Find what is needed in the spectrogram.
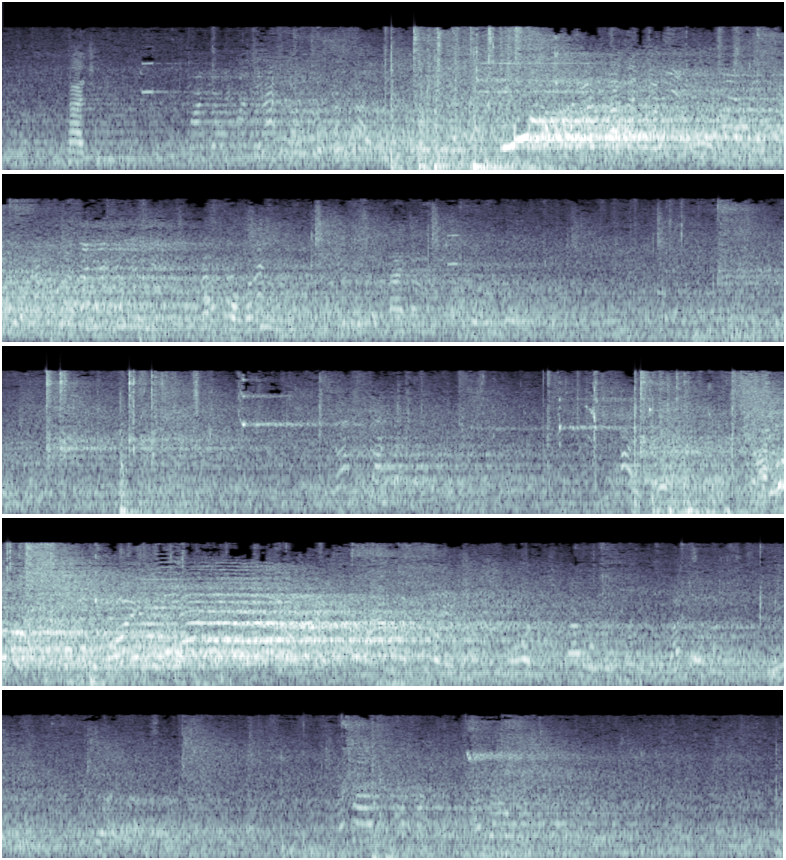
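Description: Fencing footwork thudding and stamping on the piste with short clicks and knocks, in a large echoing hall. Two stretches of loud shouting rise over it, one a few seconds in and one about two-thirds of the way through.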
